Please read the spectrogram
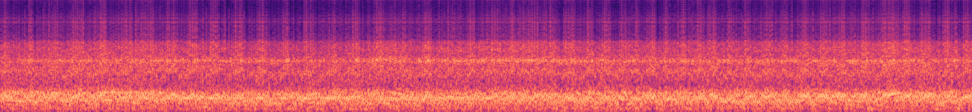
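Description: Small two-stroke engines of gas Go-Ped stand-up scooters idling close by, loud and steady with no revving or breaks.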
